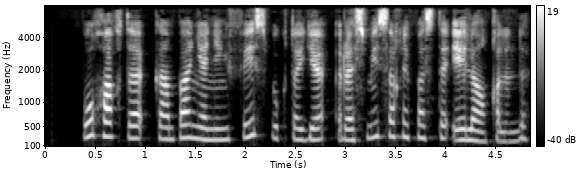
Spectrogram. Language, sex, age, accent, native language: Uzbek, female, 19-29, Navoiy, Uzbek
